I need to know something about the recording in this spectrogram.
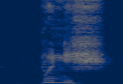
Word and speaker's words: punish: हम इसको आमतौर पर कहते हैं किस तरह प्रोनाउंस, पुनिश, मगर पुनिश गलत है. यह है प अ न इ श, पानिश, पानिश, पानिश.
